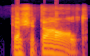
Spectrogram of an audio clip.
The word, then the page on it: gestalt: American English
